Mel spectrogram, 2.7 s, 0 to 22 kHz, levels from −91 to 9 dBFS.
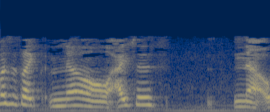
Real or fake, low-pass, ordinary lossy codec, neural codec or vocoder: real; 7.2 kHz; MP3, 24 kbps; none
